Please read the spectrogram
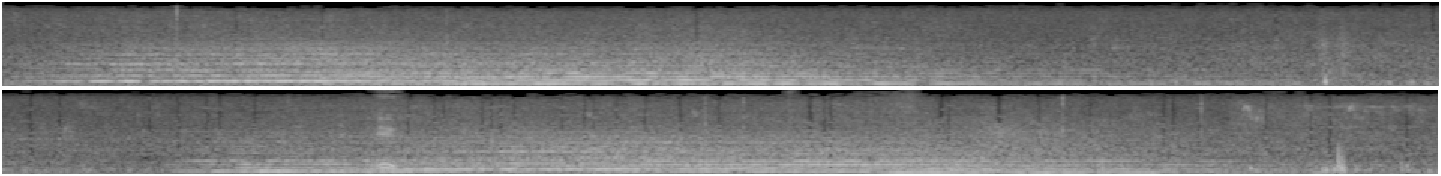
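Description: A loud, low drone of several steady held tones together, the unexplained 'strange sky sound'. It swells up, dies down about a third of the way in, then builds up again and eases near the end.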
